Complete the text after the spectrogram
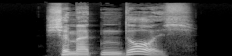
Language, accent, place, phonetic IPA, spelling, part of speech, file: German, Germany, Berlin, [ˌʃɪmɐtn̩ ˈdʊʁç], schimmerten durch, verb, De-schimmerten durch.ogg
- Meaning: inflection of durchschimmern: 1. first/third-person plural preterite 2. first/third-person plural subjunctive II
